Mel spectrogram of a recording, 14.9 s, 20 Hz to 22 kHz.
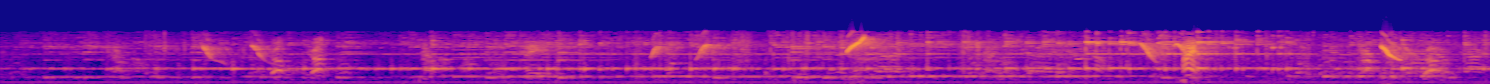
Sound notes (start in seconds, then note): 0.6 AUDIO - collar bells, whistle calls, dog barks with excitement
